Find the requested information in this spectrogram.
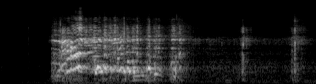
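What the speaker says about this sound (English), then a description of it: "A good flock of turkeys, 4 hens, 2 toms" Homestead turkeys, a flock of hens and toms, gobble loudly and close by in a rapid burst lasting over a second, followed by a few shorter fading calls and quiet gaps.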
